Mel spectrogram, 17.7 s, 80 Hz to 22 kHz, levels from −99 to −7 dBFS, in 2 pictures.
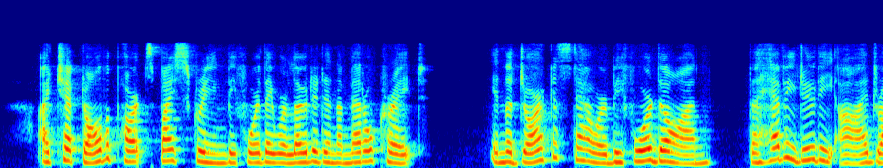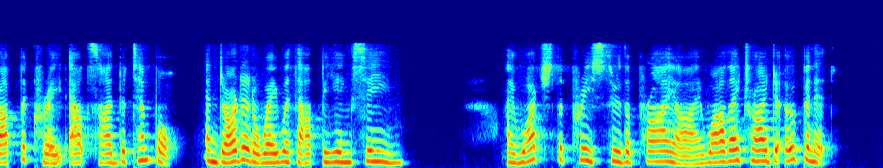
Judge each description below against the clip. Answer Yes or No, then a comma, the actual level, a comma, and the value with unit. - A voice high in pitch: Yes, high, 230 Hz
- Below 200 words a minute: Yes, average, 170 wpm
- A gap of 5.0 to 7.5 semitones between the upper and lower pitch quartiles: No, average, 3.1 semitones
